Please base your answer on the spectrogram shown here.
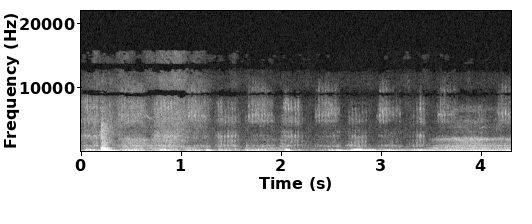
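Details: Cat purr as a deep, throaty rumble, swelling and fading with each breath over a few seconds, with faint background rustles.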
